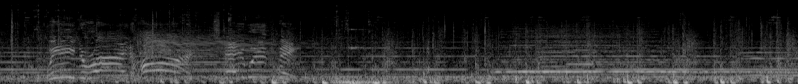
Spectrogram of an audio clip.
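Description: Horses gallop with rapid, steady clip-clop hoofbeats in the video game Red Dead Redemption 2, a horse whinnies near the start, and a voice speaks briefly over the pounding.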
